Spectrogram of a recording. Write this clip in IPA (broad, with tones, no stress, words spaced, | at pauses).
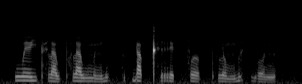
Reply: weː˧jpʰla˩˦w pʰla˧wmu˩˦nbo˦˥k̚hɯ˦˥k̚ ja˦˥p̚ kʰre˨˩k̚ fɤː˨˩k̚ pʰlo˩˦mbe˥˩k̚bo˨˩n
